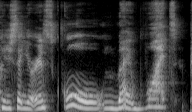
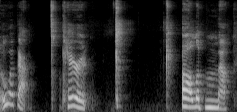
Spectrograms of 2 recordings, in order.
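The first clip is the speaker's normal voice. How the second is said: ordinary delivery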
